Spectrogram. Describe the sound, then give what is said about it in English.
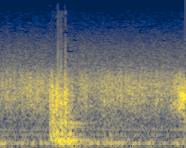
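A single muffled shot from a pistol fitted with a silencer in a radio drama, a short dull burst over a low steady background hum. “Here you are, Whitey. Use this silencer. Go ahead. No, don't shoot.”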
